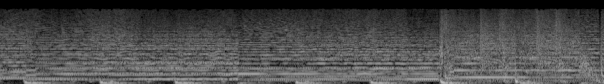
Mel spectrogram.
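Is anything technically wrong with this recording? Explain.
Yes. From 2.37 to 2.39 s, the music has damaged data in a compressed stream. Corrupt bytes throw the decoder out of sync, giving a brief glitch.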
